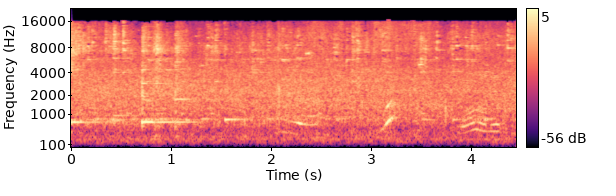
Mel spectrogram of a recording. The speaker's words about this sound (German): Was für ein Glück, dass ich noch so viele Kuhglocken besitze. Ein paar davon haben wir jetzt gehört.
